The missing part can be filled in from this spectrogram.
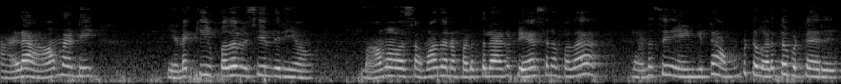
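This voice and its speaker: A woman voicing a worried young village wife in a cartoon, talking in a hushed, confiding way. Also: extremely high pitch, moderate pace. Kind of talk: cartoon voice acting. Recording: steady background noise.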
